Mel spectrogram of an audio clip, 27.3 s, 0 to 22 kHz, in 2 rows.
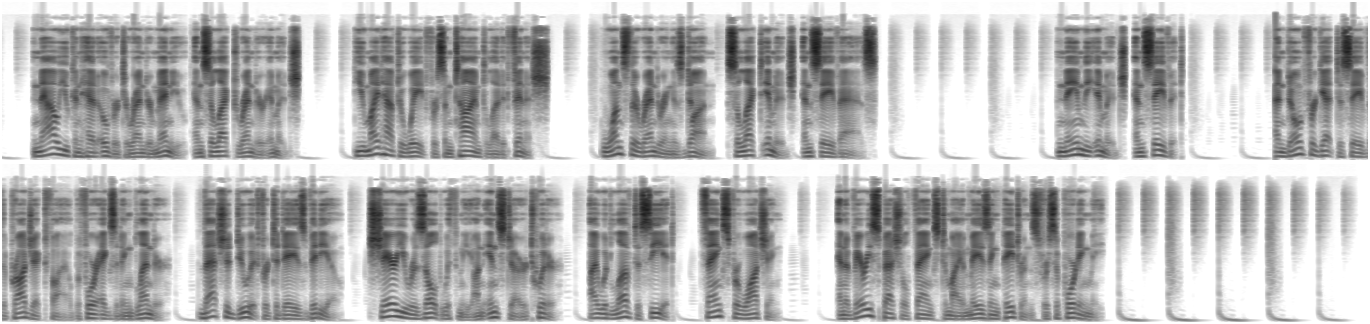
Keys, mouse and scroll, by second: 1.0 click, 15.7 click.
